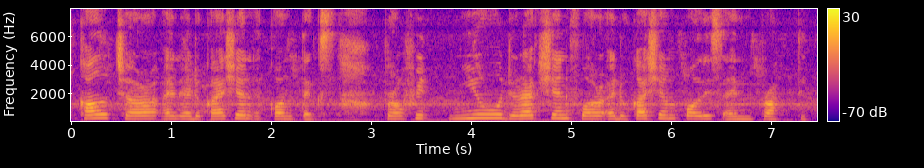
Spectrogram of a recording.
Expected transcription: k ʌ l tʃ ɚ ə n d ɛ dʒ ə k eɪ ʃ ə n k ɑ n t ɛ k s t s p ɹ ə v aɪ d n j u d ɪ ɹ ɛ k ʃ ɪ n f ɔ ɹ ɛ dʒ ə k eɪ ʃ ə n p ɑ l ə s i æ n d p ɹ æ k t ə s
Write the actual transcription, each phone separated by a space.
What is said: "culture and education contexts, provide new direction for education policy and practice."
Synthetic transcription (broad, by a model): k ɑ l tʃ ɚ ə n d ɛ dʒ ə k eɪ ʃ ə n k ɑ n t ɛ k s s p ɹ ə f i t n j u d ɪ ɹ ɛ k ʃ ɪ n f ɔ ɹ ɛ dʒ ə k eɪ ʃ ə n p ɑ l ə s i n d p ɹ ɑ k t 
